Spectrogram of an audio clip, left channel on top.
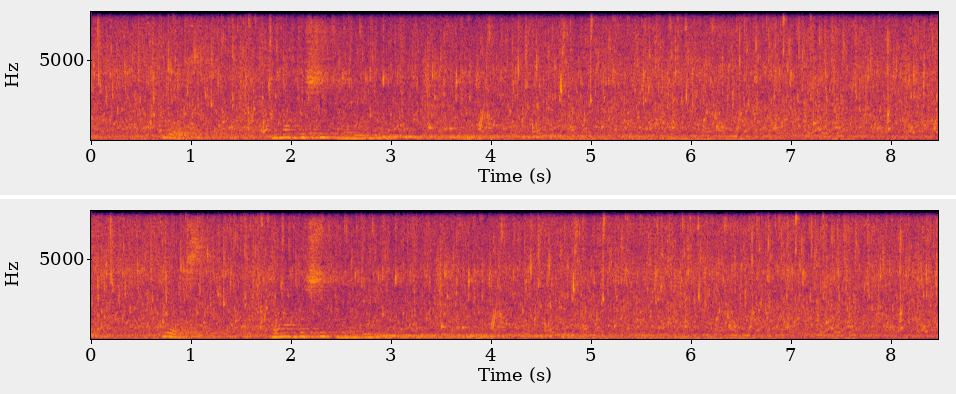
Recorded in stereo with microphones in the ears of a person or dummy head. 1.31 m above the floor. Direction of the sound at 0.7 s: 85° right.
